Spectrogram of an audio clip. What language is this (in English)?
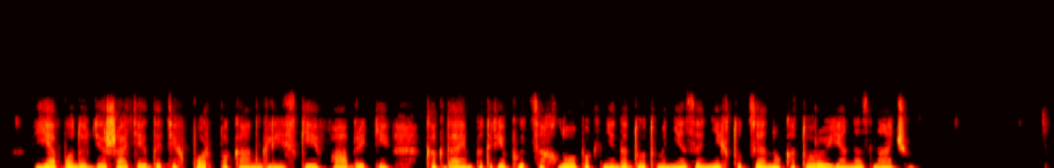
Russian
